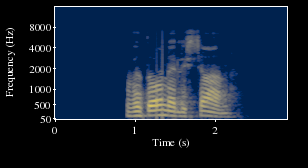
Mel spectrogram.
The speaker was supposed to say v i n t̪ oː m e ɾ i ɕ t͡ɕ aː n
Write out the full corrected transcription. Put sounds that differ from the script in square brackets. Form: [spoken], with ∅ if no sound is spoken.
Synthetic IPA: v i [∅] t̪ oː [n] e [l] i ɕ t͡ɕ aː n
